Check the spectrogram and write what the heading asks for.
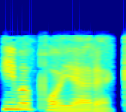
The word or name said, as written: hemopoietic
